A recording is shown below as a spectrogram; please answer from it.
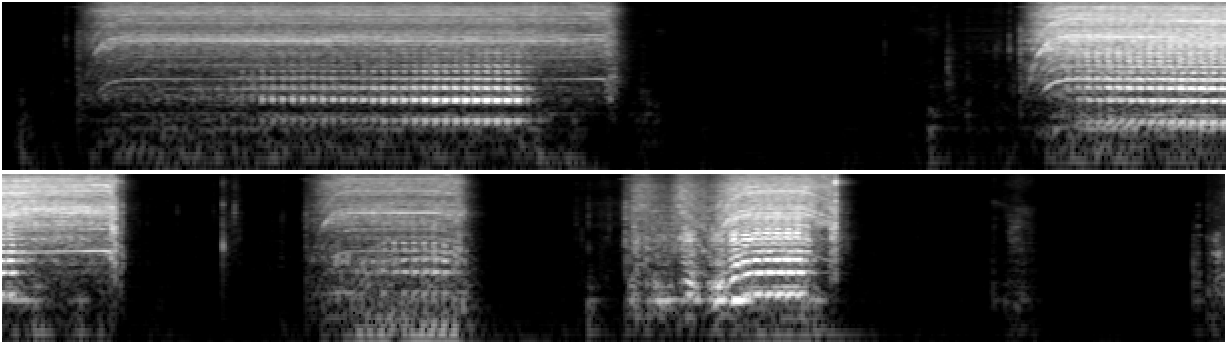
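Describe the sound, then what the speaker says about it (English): A power drill whines loudly in four separate bursts, drilling and countersinking holes, revving up and cutting off with quiet pauses between each hole. "drill a couple of holes in either end and get them countersunk"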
